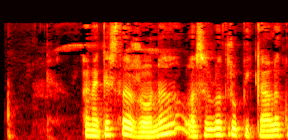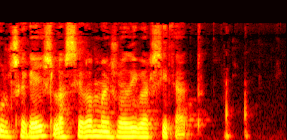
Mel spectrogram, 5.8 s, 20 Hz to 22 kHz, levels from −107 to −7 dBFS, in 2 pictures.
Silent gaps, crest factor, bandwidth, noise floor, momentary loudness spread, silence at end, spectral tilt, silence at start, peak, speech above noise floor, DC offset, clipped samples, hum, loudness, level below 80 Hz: none; 18 dB; 11.5 kHz; -56 dBFS; 9 LU; 0.4 s; -5 dB/octave; 0.05 s; -8 dBFS; 32 dB; under 0.1%; under 0.1%; none; -24 LUFS; -64 dBFS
